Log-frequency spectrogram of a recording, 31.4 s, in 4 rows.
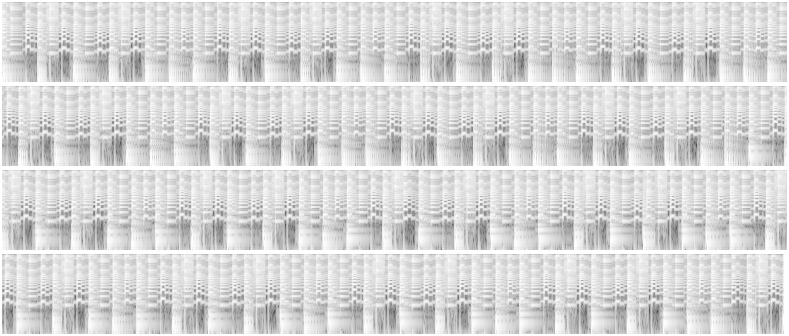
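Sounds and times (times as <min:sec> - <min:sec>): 
MOS6581R2 chiptune beat: 0:00.0 - 0:31.3.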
